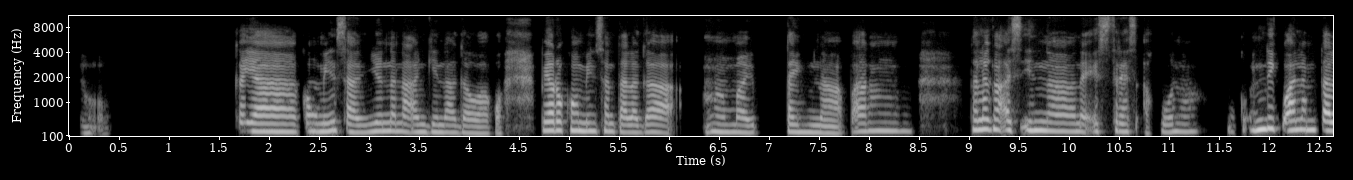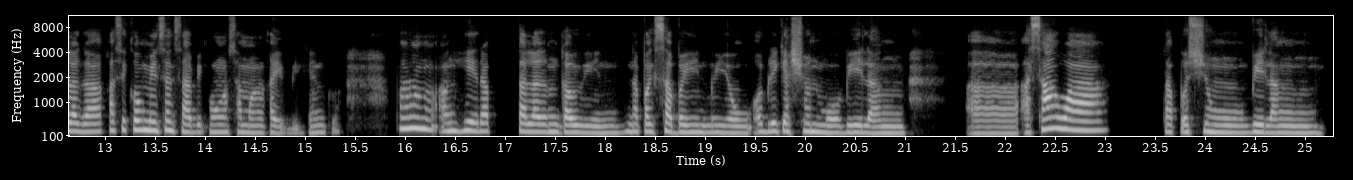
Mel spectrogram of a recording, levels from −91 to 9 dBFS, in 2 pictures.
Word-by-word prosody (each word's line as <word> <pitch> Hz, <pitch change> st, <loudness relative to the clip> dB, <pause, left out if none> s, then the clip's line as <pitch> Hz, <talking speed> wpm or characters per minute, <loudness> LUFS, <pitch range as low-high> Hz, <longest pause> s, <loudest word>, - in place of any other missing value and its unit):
Oo. 170 Hz, -3 st, -14 dB, 1.2 s
Kaya, 215 Hz, -2 st, +4 dB
kung 220 Hz, 0 st, -1 dB
minsan 215 Hz, -3 st, +1 dB
'yon 220 Hz, +2 st, +1 dB
na 225 Hz, -, 0 dB
lang 210 Hz, -2 st, 0 dB
ang 200 Hz, 0 st, 0 dB
ginagawa 185 Hz, -4 st, -3 dB
ko. -, -, -5 dB, 0.4 s
Pero 240 Hz, 0 st, +5 dB
kung 240 Hz, -1 st, +3 dB
minsan 225 Hz, -1 st, 0 dB
talaga, 195 Hz, -2 st, 0 dB, 0.3 s
ah, 205 Hz, +1 st, -2 dB
may 190 Hz, -2 st, -2 dB, 0.3 s
time 195 Hz, -1 st, 0 dB
na 175 Hz, -2 st, -2 dB
parang 225 Hz, 0 st, -3 dB, 0.6 s
talaga, 265 Hz, 0 st, +4 dB
as 250 Hz, +2 st, +1 dB
in, 245 Hz, -5 st, +4 dB
na 220 Hz, -2 st, +1 dB
na-stress 210 Hz, +1 st, -3 dB
ako, 200 Hz, -2 st, -8 dB
'no. 210 Hz, 0 st, -7 dB, 0.4 s
Ko -, -, -13 dB
hindi 270 Hz, +3 st, +7 dB
ko -, -, -4 dB
alam 255 Hz, 0 st, +4 dB
talaga 220 Hz, -4 st, +3 dB
kasi, 240 Hz, +1 st, -3 dB
kung 255 Hz, 0 st, +4 dB
minsan, 240 Hz, +1 st, +2 dB
sabi 195 Hz, -2 st, -3 dB
ko 200 Hz, -, -8 dB
nga 200 Hz, -, -3 dB
sa 195 Hz, -, -7 dB
mga 185 Hz, -1 st, -5 dB
kaibigan 180 Hz, 0 st, -7 dB
ko, 235 Hz, 0 st, -17 dB, 0.5 s
parang 290 Hz, -2 st, +3 dB
ang 225 Hz, +1 st, 0 dB
hirap 220 Hz, -1 st, 0 dB, 0.2 s
talagang 205 Hz, -2 st, +1 dB
gawin 180 Hz, -1 st, -1 dB
na 210 Hz, 0 st, -2 dB
pagsabayin 195 Hz, -2 st, -1 dB
mo 190 Hz, -, -5 dB
'yong 175 Hz, -2 st, -3 dB
obligasyon 210 Hz, 0 st, -1 dB
mo 185 Hz, -2 st, -1 dB
bilang, 175 Hz, -2 st, -2 dB, 0.6 s
ah, 170 Hz, 0 st, -5 dB
asawa, 250 Hz, +1 st, +4 dB, 0.6 s
tapos 195 Hz, -1 st, -3 dB
'yong 190 Hz, -3 st, -1 dB
bilang, 180 Hz, -2 st, -1 dB
205 Hz, 140 wpm, -23 LUFS, 190-230 Hz, 1.2 s, hindi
